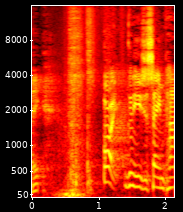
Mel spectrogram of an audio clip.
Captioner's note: screen wipe whooshes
